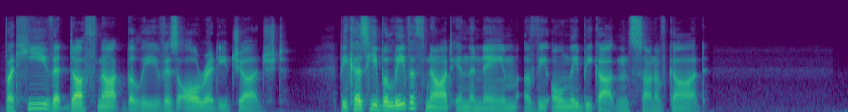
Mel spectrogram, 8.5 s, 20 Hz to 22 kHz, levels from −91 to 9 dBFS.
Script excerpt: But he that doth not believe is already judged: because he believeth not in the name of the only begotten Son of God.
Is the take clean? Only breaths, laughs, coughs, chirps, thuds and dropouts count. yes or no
yes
